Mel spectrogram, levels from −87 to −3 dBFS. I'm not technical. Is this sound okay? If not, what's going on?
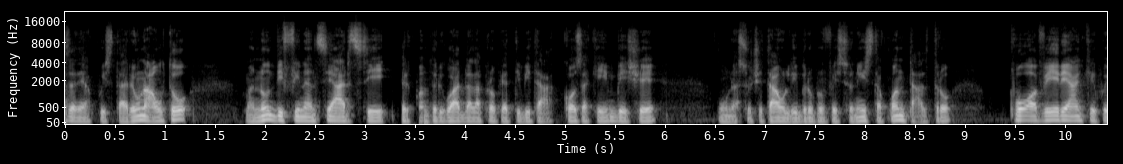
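No. From about 2.95 to 3.68 s, just before "riguarda la propria attività", there is repeated packet loss (robotic sound): ten short holes, none longer than 35 ms, each patched by repeating the last bit of sound. Unlike a single dropout, they come in quick succession, so the stretch sounds choppy.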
